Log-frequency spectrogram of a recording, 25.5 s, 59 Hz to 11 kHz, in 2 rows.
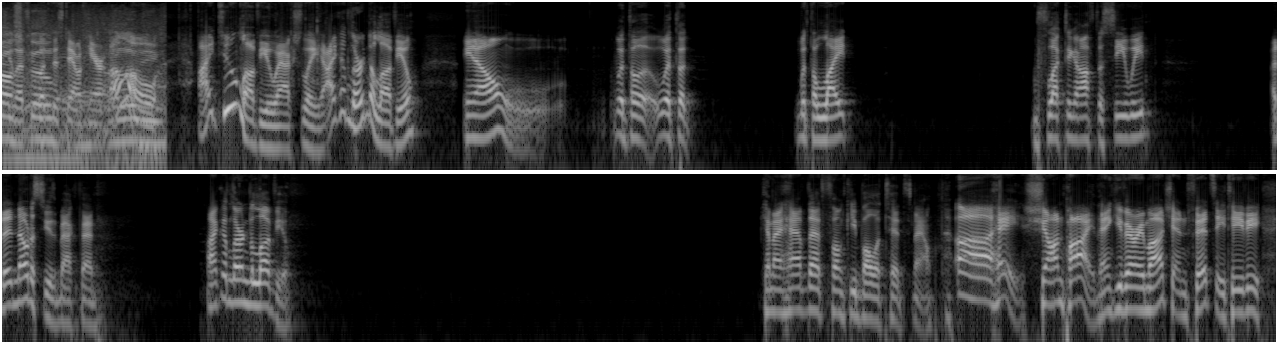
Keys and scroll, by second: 0.0-3.5 typing, 1.2 ctrl+u, 1.3 ctrl+u.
